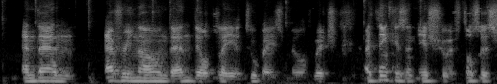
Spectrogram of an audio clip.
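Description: Fairly quick in pace, this voice is somewhat breathy. Its intonation stays fairly even. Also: man. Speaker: guest, StarCraft player and analyst. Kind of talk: casual group discussion about a video game. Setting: video call.

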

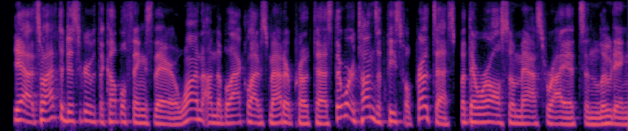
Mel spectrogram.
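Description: Against a quiet background, a man uses an ordinary speaking voice at medium pitch. He talks at a fairly quick pace with ordinary pitch variation. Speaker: political commentator. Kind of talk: debate.

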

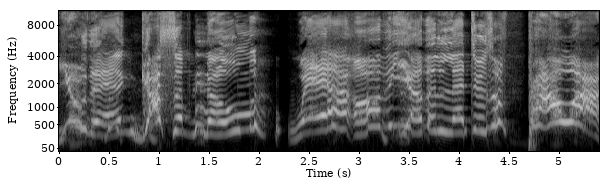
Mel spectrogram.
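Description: An extremely high-pitched put-on character voice at a very slow pace, with hardly any pauses. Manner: aggressive, shouting.

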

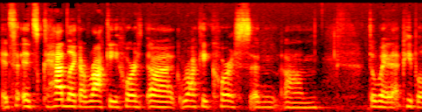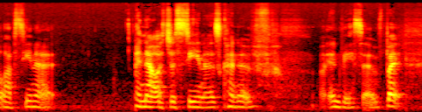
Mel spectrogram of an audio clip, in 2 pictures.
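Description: At a moderate pace broken by long, frequent pauses, a woman with an American accent speaks at medium pitch in a monotone, flat intonation. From New York. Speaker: history professor. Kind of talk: radio interview. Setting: radio studio. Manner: casual, many filler words.

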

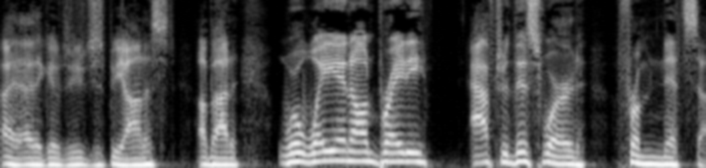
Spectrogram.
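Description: Speaking at a medium pitch and a fairly quick pace, a man has a plain, everyday voice with lively intonation. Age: 40s. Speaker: fill-in sports radio host. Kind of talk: sports talk radio.

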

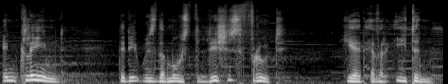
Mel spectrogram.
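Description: A man speaks in a dark, mellow tone with a slightly husky edge. Faint music plays in the background.

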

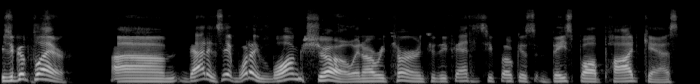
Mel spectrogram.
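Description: A man talks loudly in a fairly high pitch, with lively intonation. The sound is dry and close, with no echo. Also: moderate pace. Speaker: fantasy baseball podcast host. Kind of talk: casual chat. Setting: remote recording. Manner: loud, energetic.

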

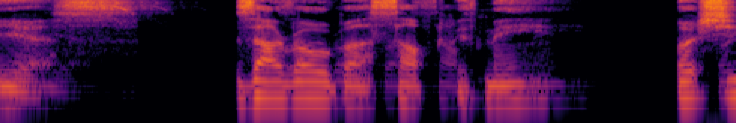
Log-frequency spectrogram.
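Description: An unforced reading voice moves with fairly even intonation.

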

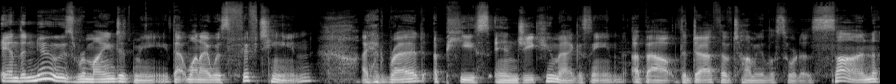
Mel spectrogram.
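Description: An unremarkable speaking voice from a man at fairly low pitch, with lively intonation and hardly any pauses. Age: 40s. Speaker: podcast co-host. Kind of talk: casual chat.

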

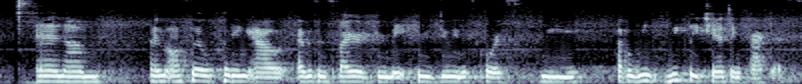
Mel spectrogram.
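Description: Over noticeable background noise, a woman with an American accent speaks at a fairly slow pace and fairly low pitch, her loudness very even and her intonation monotone and flat. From Syracuse, New York. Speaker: singer-songwriter and voice teacher. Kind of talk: casual interview chat.

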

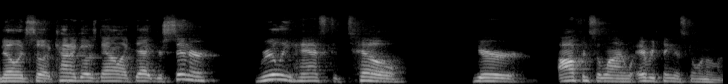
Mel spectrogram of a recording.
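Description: Over a quiet background, a man with a fairly high pitch and a bright, sharp tone talks at a moderate pace with ordinary pitch variation. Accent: Southern US. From US South, Nashville, Tennessee. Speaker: former college football player. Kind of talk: interview. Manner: halting, many fillers.

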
